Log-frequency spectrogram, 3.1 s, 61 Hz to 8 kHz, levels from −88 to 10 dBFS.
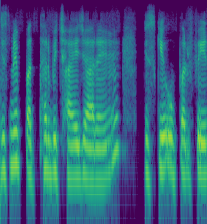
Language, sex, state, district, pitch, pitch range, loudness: Hindi, female, Uttarakhand, Uttarkashi, 190 Hz, 170-205 Hz, -16 LUFS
